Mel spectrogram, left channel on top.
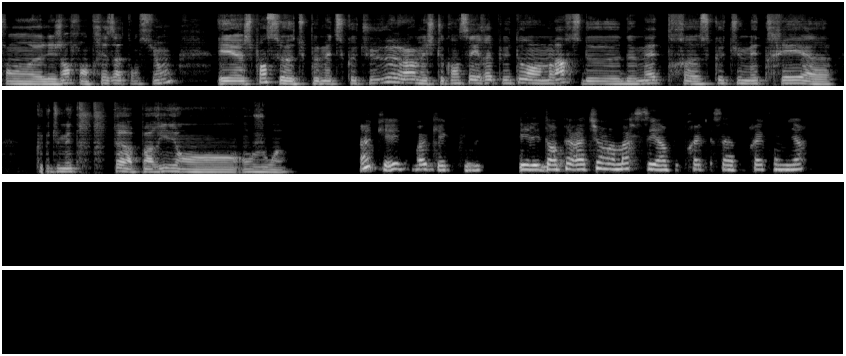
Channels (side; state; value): right; silent; digital silence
